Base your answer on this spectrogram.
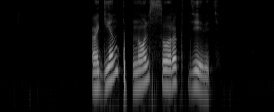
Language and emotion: Russian, neutral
